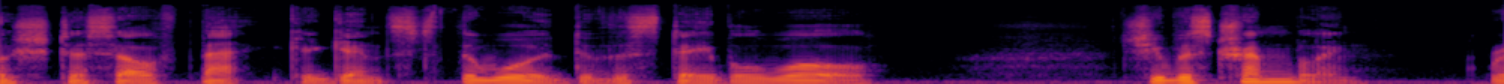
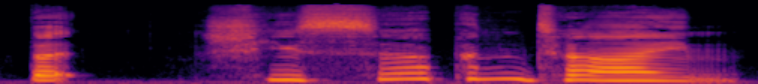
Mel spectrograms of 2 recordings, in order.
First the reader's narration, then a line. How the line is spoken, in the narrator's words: wailed Dor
